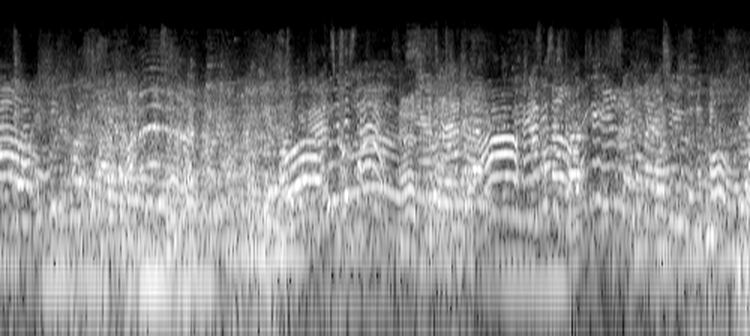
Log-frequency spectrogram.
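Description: Several people chattering and exclaiming at once over background music with held low notes.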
